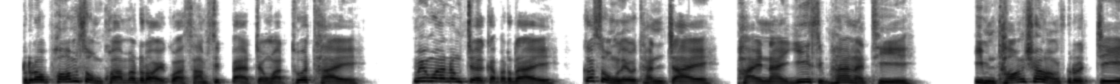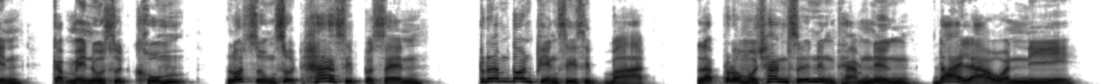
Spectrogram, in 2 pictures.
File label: Thai Commercial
